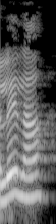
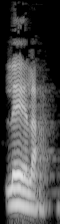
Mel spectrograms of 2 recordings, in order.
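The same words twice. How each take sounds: First: Léela punched high and loud; léela said with strong emphasis; urge to read it. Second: Léela called out loud and falling; emphatic léela, loud with a falling end; final urging. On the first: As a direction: hit léela hard and high as a plea. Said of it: "pues, lee la Biblia". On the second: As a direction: press léela on them as a closing charge. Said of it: "Yo diría". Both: Shown as a demonstration.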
